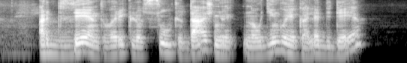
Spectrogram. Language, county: Lithuanian, Klaipėda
